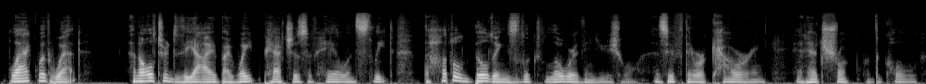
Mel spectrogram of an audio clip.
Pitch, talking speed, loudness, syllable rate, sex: 115 Hz, 215 wpm, -19 LUFS, 5.6 syllables/s, male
